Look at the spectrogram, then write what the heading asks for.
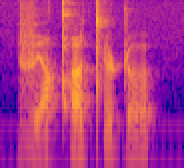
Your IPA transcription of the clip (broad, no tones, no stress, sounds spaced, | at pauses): v e qʼ ʉ tʼ ʉ ʈ o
